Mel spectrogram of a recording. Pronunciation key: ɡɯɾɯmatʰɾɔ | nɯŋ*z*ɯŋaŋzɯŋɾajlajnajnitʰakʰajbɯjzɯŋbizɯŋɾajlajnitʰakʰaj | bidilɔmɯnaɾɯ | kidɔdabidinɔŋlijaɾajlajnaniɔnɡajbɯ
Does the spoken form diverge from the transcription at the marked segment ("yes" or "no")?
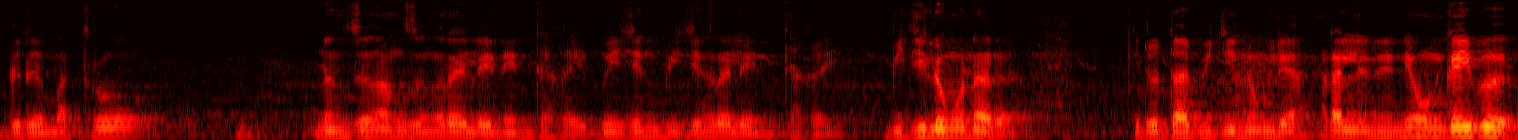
no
